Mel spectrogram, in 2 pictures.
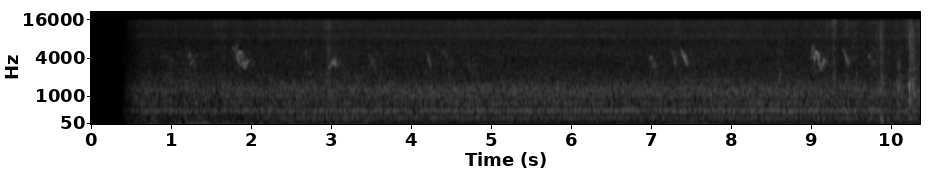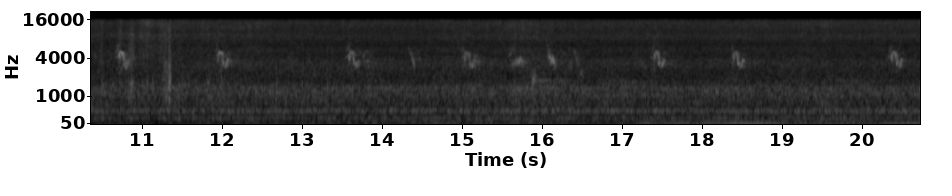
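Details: Honey bees buzzing in a steady, dense, low hum with layered droning tones throughout, while short high bird chirps break in every second or two and a sharp click sounds midway.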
